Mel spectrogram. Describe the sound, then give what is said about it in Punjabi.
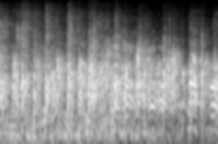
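Audience clapping at an event honoring artists and prize donors, a continuous, moderately loud patter of many hands clapping with voices blended in throughout. “ਮਿਹਰਬਾਨੀ ਕਰਕੇ ਤਾੜੀ ਮਾਰ ਦਿਓ।”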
